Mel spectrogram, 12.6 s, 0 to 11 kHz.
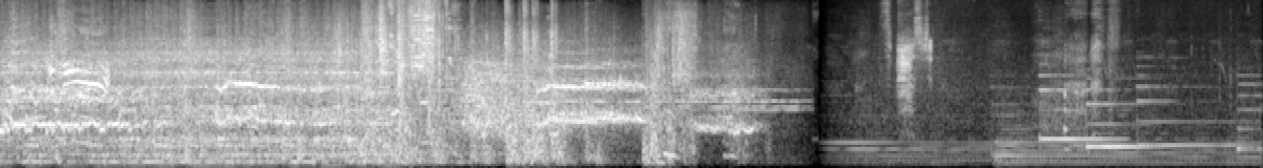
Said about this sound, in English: This guy gets hit by a fucking car. Yes! And it's going about 37 seconds.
